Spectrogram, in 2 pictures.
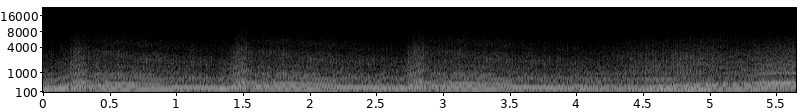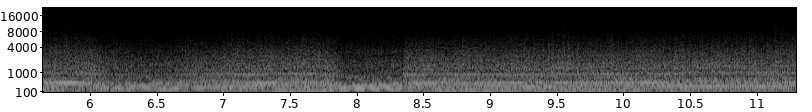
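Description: Car engine revving: three quick blips of the throttle, each rising sharply and falling back, then a slower climb in pitch that levels off into a steady high drone.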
